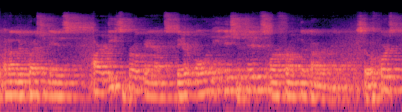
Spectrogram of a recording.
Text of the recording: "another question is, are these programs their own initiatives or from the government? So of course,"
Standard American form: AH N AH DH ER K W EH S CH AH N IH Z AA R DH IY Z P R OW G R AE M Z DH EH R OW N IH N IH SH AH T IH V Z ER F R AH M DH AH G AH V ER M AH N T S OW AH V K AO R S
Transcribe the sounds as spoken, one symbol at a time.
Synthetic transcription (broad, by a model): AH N AH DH ER K W EH S CH AH N IH Z AA R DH IY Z P R OW G R AE M Z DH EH R OW N IH N IH SH AH T IH V Z ER F R AH M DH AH G AH V ER M AH N T S OW AH V K AO R S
